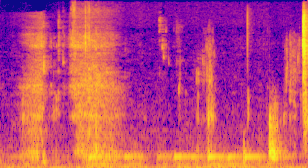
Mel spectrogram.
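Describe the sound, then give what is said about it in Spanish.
Someone takes a sip of water: quiet, wet slurping and swallowing noises in a few short bursts, ending with a sharp mouth click, with no talking. “Déjame beber un poco de agua.”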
